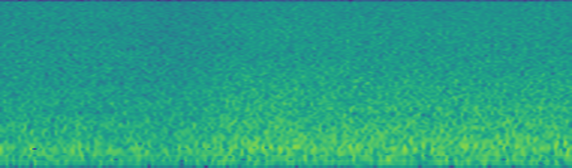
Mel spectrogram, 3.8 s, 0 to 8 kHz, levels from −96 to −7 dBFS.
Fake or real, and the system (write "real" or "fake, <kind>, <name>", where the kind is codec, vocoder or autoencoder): fake, vocoder, Vocos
